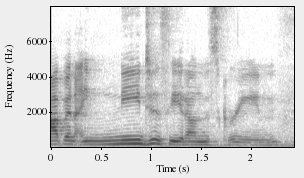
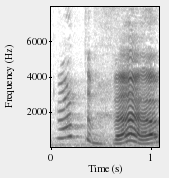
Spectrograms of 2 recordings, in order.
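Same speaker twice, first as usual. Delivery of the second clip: mock wail; 7 semitones higher, 4 dB louder, slower than usual. Mock lament over the worm.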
